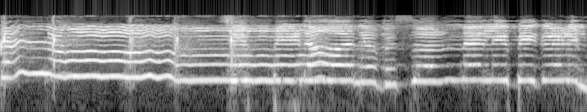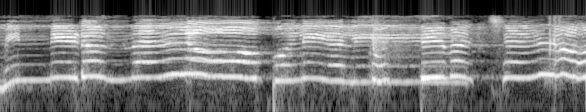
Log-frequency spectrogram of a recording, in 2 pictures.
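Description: Young female voices singing a Malayalam Oppana (Mappila) song in unison, one wavering melodic line with held and sliding notes. Hand claps keep time under the song.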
